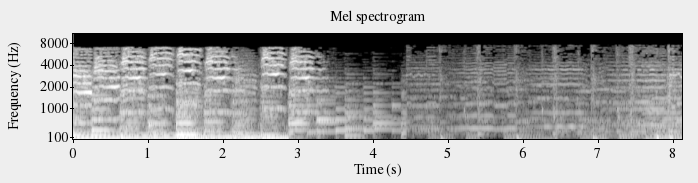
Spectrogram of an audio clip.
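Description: Cat meows pitched into a bouncy rendition of the Christmas song Jingle Bells, loud and rhythmic, with quick repeated meow notes at first, then a fuller musical arrangement continuing beneath them.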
